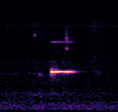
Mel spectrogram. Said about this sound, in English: there I got the notification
